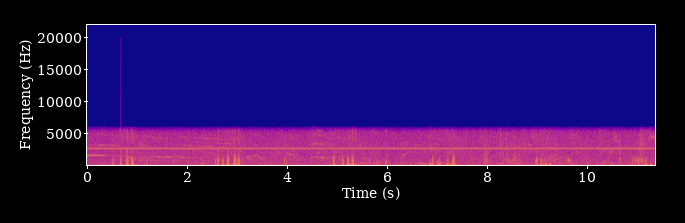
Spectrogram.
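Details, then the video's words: Buckeye, a sleeping Boston Terrier, snoring: short fluttering rattles of rapid pulses, each burst under a second, returning about every two seconds, over a steady faint electrical whine. "Buckeye Snores!"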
